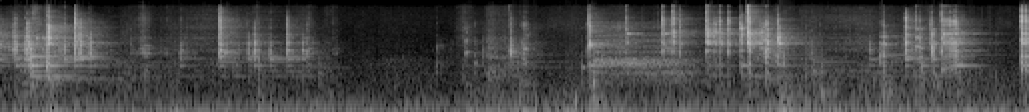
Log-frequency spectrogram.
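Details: Irregular scraping rasps and clicks in bursts as the wheel hub is spun by hand with the wheel off; something suspected rubbing the front brake rotor, possibly a rock fallen in behind the rotor; cause not confirmed.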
